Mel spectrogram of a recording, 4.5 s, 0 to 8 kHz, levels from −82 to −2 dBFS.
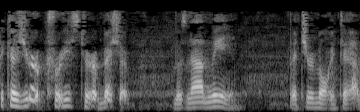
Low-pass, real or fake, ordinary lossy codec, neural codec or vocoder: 7.2 kHz; fake; MP3, 24 kbps; autoencoder, 22.05 kHz, a latent of 192 numbers a frame, VITS, trained on one speaker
